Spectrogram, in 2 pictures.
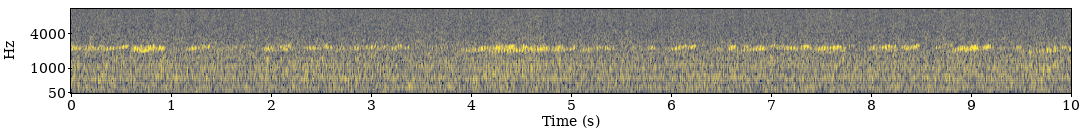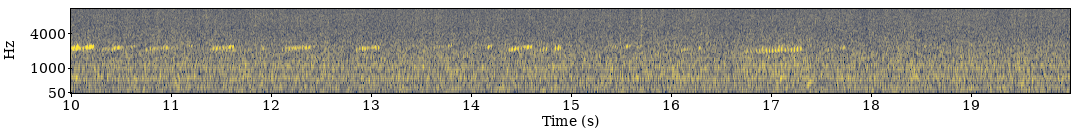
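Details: By a river deep in an untouched, moss-covered forest, frogs give quick, high, rattling croak series in clustered bursts, fading toward the end with one last burst near seventeen seconds; steady water roar underneath throughout.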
